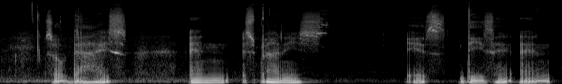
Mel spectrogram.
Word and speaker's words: dice: Dice. In Spanish, the pronunciation is dice.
